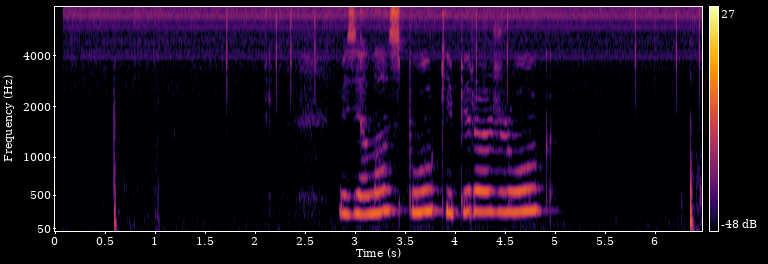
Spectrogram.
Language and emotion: Russian, sad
